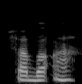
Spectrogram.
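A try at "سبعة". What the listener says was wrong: Wah, ini sobah jadi tulisan ini, Bu. Sobah pagi-pagi artinya. Sab'ah. Sab'ah gini tulisannya. Ini jadinya sobah ini mah. Sobah. Kemudian nggak ada hak juga.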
